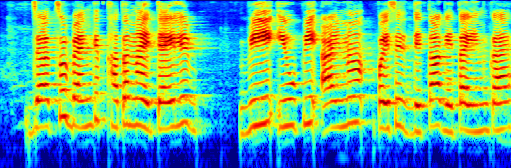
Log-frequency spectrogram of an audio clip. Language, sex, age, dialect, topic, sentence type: Marathi, male, 31-35, Varhadi, banking, question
